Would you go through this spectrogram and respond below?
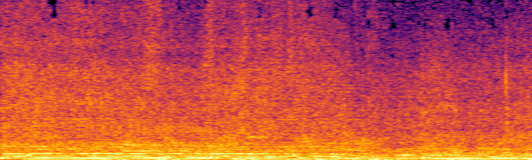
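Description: A monster truck engine roars at full throttle during a freestyle run at a Monster Truck World Series event, a loud, sustained revving drone with shifting pitch and dense crowd and arena noise throughout.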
